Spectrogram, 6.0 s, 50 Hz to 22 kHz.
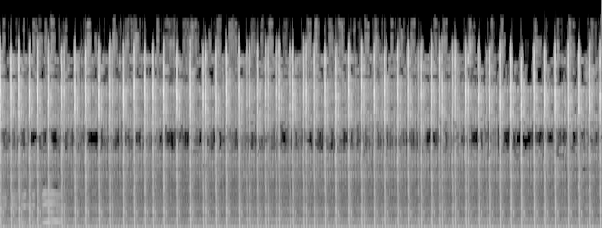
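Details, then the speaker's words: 1972 Suzuki TS185, first start in 30 years with new carburettor installed: rough uneven two-stroke idle with sharp popping puffs, lots of exhaust blowing out the leaking header joint; exhaust header leak. "so that sounds like something's terribly off on the car got more exhaust coming out of the freaking leak than we"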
